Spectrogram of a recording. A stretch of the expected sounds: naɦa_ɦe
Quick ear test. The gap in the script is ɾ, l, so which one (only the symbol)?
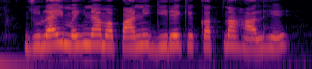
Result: l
